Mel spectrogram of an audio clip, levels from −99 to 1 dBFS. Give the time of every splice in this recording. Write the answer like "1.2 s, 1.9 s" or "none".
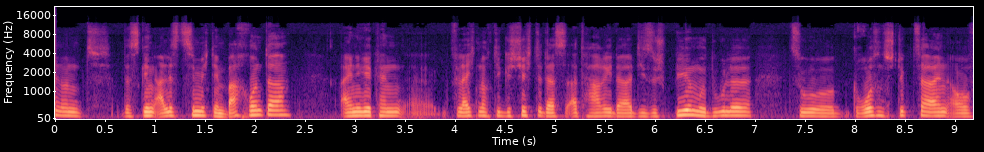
none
